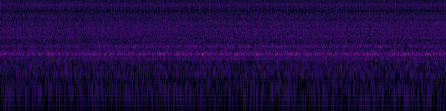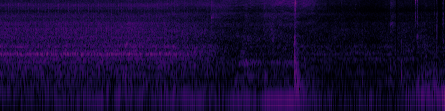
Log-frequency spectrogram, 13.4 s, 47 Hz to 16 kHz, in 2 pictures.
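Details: 2017 Nissan Altima, quiet steady idle with an even hum and no whine or knocking after the whining-on-start-and-acceleration fault was fixed by replacing the oil pan and oil strainer; engine running smoothly.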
